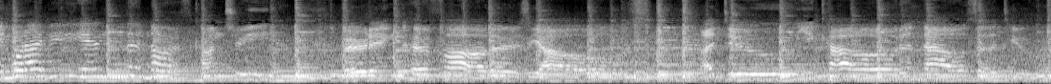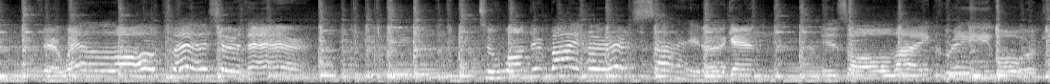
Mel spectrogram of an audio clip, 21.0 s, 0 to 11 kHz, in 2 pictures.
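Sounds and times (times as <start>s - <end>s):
man singing folk ballad: 0.0s - 14.0s, 15.0s - 21.0s
acoustic guitar strumming: 0.0s - 21.0s.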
